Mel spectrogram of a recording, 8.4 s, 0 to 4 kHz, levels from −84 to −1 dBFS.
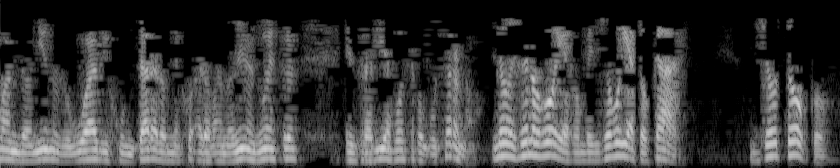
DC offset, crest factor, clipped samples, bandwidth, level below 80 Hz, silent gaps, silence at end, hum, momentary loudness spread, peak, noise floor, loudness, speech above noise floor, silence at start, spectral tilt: under 0.1%; 18 dB; under 0.1%; 3.2 kHz; -62 dBFS; none; 0.1 s; none; 9 LU; -6 dBFS; -64 dBFS; -24 LUFS; 41 dB; 0 s; -12 dB/octave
